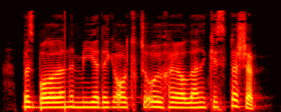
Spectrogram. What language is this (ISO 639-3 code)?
uzb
